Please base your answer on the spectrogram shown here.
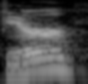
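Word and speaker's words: Feur: her character Mary uh it's f-e-u-r but they kind of say it like fear oh no their angering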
